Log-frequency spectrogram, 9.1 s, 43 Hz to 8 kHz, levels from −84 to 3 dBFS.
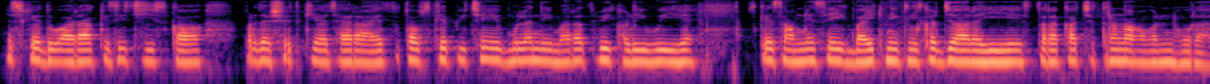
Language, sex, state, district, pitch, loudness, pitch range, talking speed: Hindi, female, Rajasthan, Churu, 180 Hz, -18 LUFS, 175-195 Hz, 245 wpm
